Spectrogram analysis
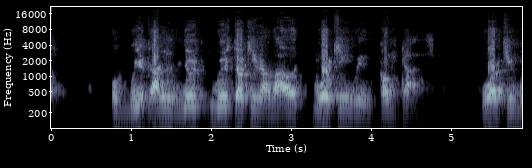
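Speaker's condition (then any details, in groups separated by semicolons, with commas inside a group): Cerebral palsy; diagnosed in childhood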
